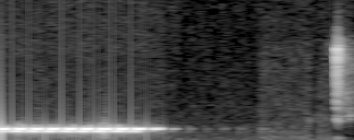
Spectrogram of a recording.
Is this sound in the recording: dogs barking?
no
